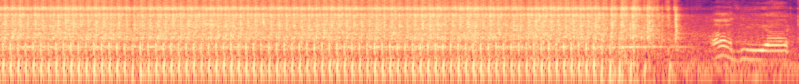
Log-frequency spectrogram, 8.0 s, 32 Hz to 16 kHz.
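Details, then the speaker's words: 1973 Gravely C8 walk-behind tractor, single-cylinder, first run after points cleaned and gapped and the leaking carburetor replaced: steady, even beat about 2.5 firings a second, no misfires, clean stop via the handlebar kill switch; runs pretty good, air cleaner off. "okay so not bad it's pretty good i'll make some final adjustments"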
